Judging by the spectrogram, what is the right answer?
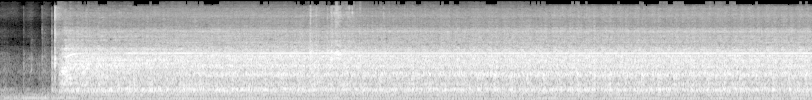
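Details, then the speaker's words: Graco airless paint sprayer, priming from a bucket of water, then prime valve closed to build pressure after filter-housing leak repair: motor settles into a steady busy hum; filter shows no seepage but pump never reaches maximum pressure, suspected worn packings. "Alright, well we don't have seepage, but we're not hitting maximum pressure either, so apparently he's got a bad set of packings."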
